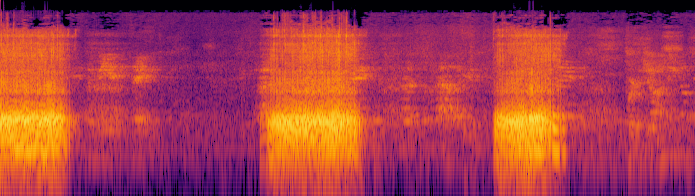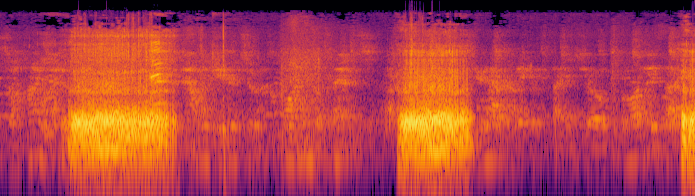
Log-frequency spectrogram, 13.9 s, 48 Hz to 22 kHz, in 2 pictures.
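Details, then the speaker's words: Woman snoring during sleep: loud, harsh rattling snores about every three seconds, roughly 21 a minute, with quieter breathing between them. "snoring, but she's gonna kick my ass if I record her face."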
